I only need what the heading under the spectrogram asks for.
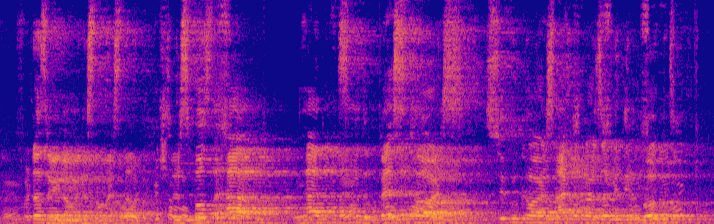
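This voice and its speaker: A man in his twenties, originally from Afghanistan, hosts a large convention from the stage, energetic and quick to pull the crowd in with questions. His voice sits a little high and rings through a big reverberant hall, heard from some distance off the mic. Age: 20s. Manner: energetic, engaging the audience with questions. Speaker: event host. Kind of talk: conference stage talk. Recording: echoey hall, far from the mic.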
